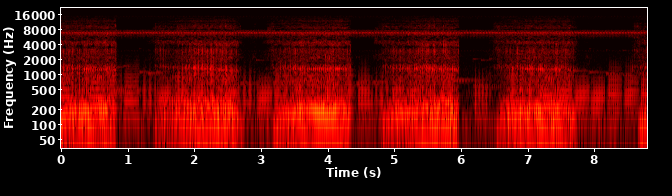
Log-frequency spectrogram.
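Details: Snoring from a husband: repeated rumbling breaths, a few every several seconds, with background music and an insect-like chirping sound.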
